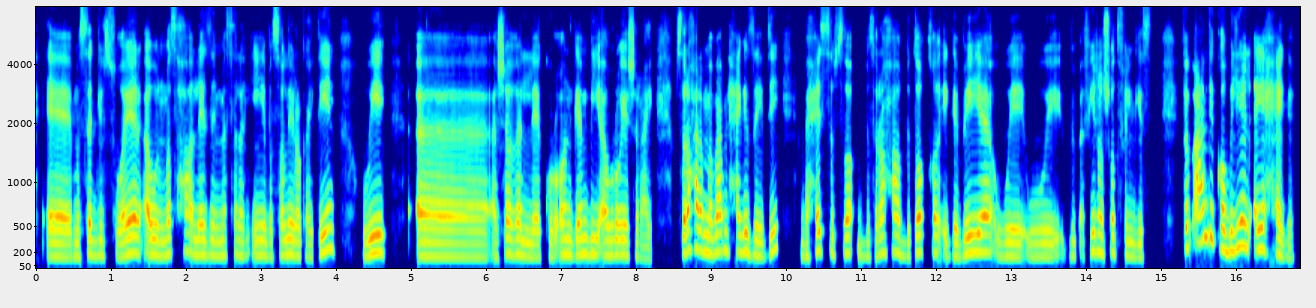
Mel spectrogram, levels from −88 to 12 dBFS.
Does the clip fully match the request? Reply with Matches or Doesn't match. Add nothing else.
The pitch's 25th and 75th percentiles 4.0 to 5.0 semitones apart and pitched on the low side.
Doesn't match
